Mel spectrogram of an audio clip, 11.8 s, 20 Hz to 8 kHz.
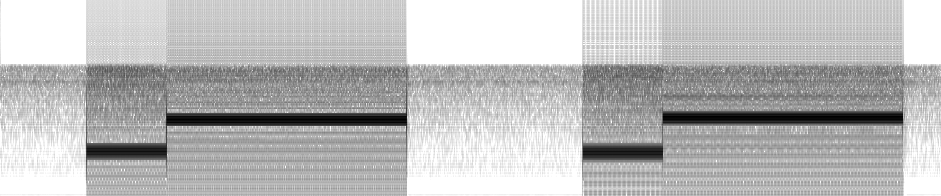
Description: Two-tone page, heard as a one-second tone, then a three-second tone, about 710 then 1220 Hz, about 690 then 1250 Hz. It is heard from 1.1 to 11.3 s.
